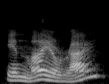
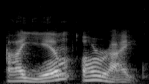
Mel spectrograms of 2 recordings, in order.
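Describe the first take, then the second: First: "Am I alright?" rising as a question; question rise. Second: "I am alright" falling like a statement. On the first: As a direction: lift "Am I alright?" at the end like a real question. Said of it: "pra pergunta". (pergunta com entonação subindo em "Am I alright?") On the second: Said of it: "Se fosse sem ser pergunta". (afirmação com entonação descendente em "I am alright") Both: Shown as a demonstration.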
